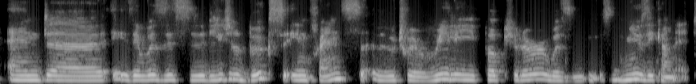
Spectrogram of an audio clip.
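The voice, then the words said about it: French accent. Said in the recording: “I come from France, as you can tell with my accent”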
